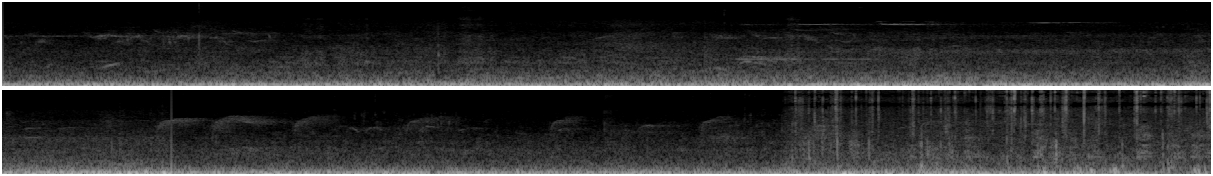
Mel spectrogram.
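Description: Wind rumbling on the microphone, with faint bird calls. From about ten seconds in, a Shih Tzu's claws and paws clicking rapidly on pavement as it walks.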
